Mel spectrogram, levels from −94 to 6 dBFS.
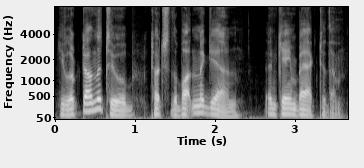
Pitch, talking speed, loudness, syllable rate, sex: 105 Hz, 230 wpm, -17 LUFS, 5.5 syllables/s, male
